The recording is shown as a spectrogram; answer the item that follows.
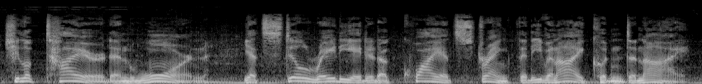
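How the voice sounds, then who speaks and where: A man's voice: on the low side, a little hiss or hum, heavily acted. A man voicing an arrogant, scheming alien prince, pompous and sneering, narrating his own audio drama. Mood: scornful, gloating.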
